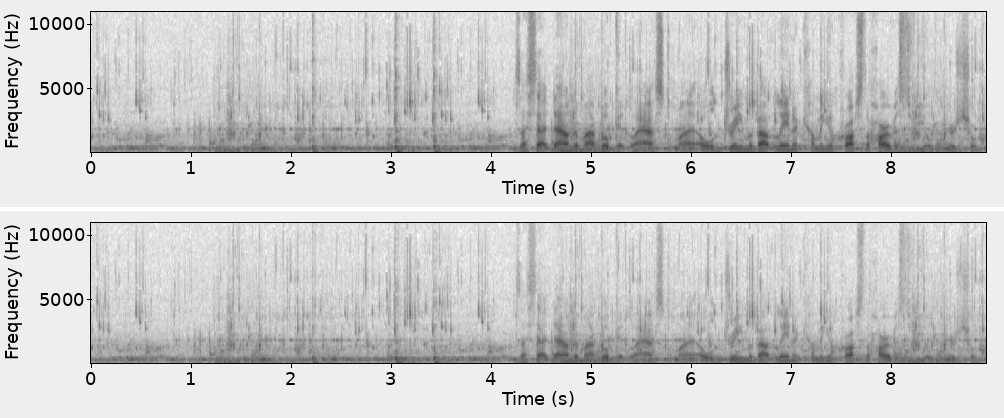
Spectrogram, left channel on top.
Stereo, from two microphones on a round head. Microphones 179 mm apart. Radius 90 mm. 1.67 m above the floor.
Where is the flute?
I don't hear a flute.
